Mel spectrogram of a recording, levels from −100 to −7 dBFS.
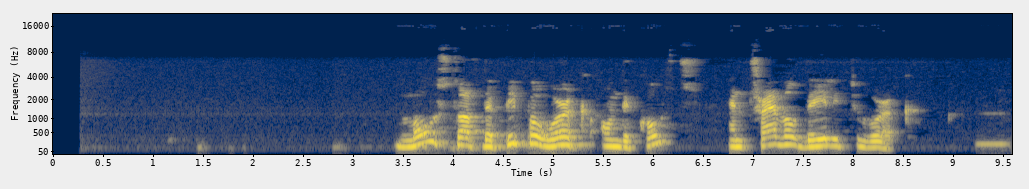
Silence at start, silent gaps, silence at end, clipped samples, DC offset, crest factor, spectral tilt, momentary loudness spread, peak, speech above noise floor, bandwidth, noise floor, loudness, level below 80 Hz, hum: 3.45 s; none; 0.05 s; under 0.1%; under 0.1%; 18 dB; -7.5 dB/octave; 21 LU; -2 dBFS; 52 dB; 7.6 kHz; -68 dBFS; -16 LUFS; -62 dBFS; none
